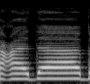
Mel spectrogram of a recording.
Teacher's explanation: کلمت عذابہ میں حرف الدال کی ادائیگی زبان کے سر اور اوپر والے دانتوں کے اندرونی کناروں سے ہے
